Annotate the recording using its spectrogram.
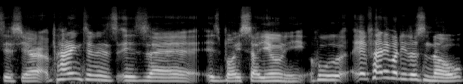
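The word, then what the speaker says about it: Siyouni: Paddington is by Sayuni, who, if anybody doesn't know, because you might be following the jumps horses, he's a French stallion. Say it properly then. His name is Sayuni.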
